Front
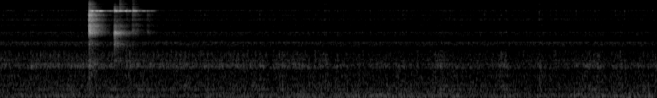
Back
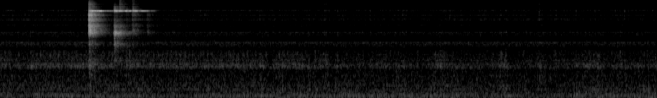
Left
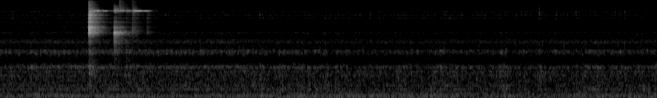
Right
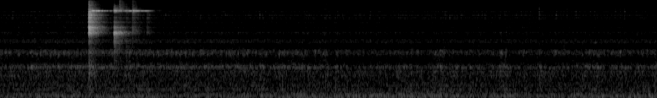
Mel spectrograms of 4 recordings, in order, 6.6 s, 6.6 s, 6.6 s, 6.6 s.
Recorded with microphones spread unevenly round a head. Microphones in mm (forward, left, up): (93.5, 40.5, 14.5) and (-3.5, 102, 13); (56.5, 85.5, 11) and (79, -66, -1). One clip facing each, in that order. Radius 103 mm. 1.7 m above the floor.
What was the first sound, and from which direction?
A clink, 50° right.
